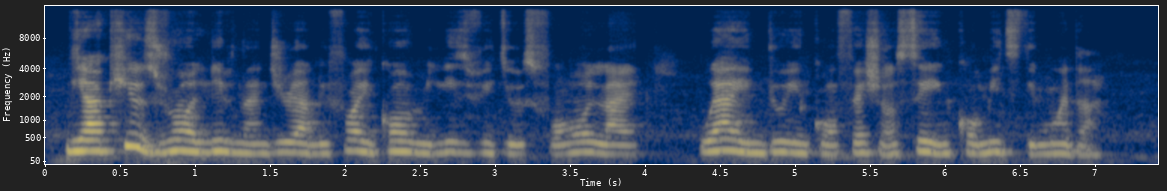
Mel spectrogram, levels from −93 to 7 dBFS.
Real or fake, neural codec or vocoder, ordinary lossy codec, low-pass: fake; codec, 44.1 kHz, 7.8 kbps, DAC; none; 14.4 kHz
